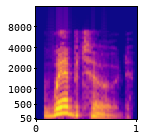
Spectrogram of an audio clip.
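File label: "web-toed", British English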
